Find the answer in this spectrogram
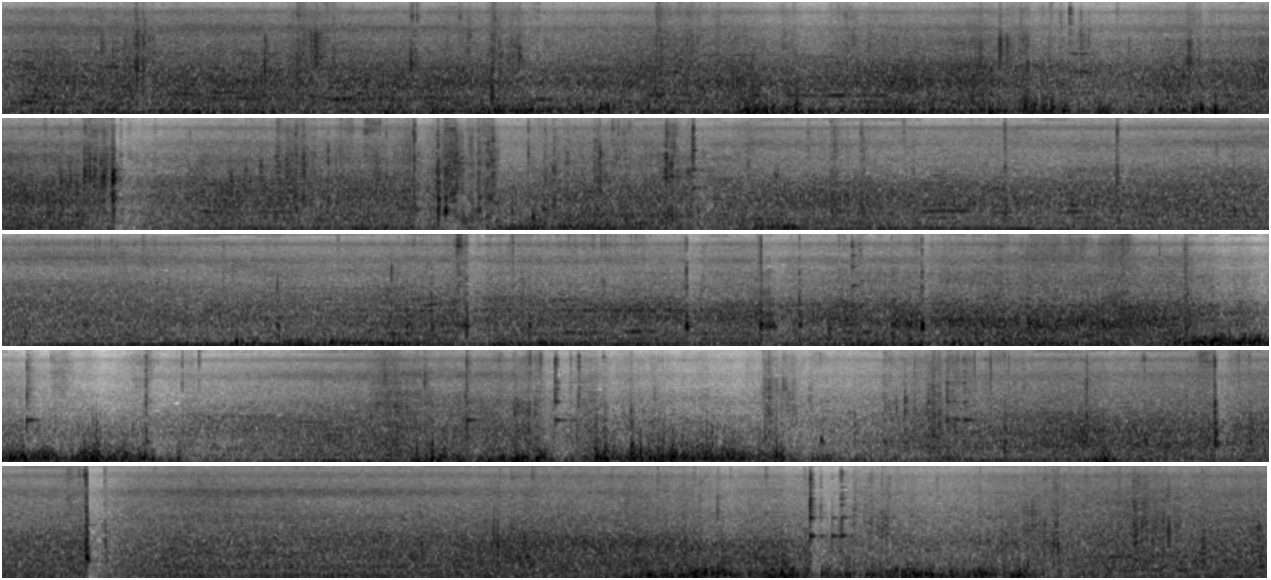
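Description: Wind buffeting a handheld phone microphone outdoors: a continuous rough rumble, with a few sharp handling clicks.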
